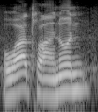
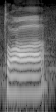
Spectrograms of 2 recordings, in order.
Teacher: طا کی آواز موٹی اور جھٹکے والی ہے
